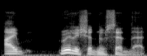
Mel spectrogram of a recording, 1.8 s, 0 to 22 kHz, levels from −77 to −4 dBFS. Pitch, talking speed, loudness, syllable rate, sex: 110 Hz, 195 wpm, -19 LUFS, 5.0 syllables/s, male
